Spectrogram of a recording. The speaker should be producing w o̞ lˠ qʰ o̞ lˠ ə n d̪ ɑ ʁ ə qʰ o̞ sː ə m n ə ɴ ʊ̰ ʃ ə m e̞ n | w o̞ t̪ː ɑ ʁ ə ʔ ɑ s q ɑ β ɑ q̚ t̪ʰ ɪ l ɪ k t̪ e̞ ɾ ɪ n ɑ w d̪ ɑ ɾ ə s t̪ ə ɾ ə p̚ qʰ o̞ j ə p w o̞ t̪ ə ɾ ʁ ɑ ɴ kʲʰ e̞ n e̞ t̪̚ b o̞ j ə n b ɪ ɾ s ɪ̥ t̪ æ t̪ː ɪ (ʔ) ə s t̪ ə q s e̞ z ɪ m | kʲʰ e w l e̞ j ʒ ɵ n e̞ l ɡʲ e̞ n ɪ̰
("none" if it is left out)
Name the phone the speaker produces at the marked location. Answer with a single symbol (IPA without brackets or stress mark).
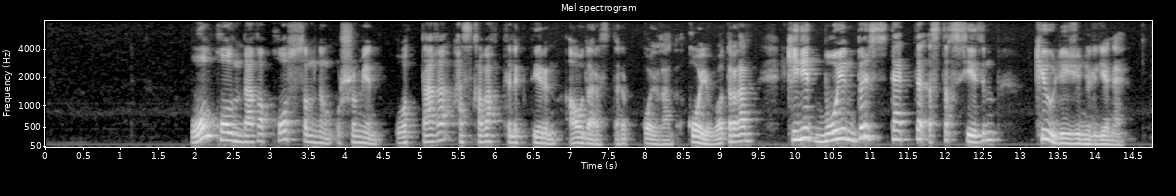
ʔ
